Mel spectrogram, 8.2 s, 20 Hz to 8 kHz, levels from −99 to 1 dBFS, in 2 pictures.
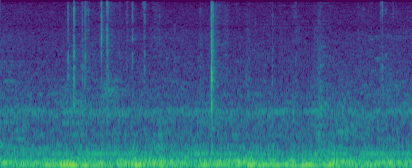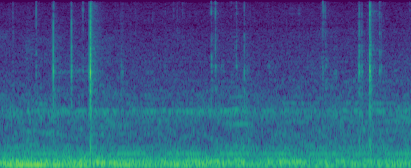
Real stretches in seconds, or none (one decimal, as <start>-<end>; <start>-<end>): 0.0-2.6; 3.3-8.2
